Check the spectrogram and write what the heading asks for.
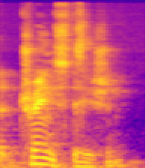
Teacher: train receives primary stress in train station · the first element receives primary stress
